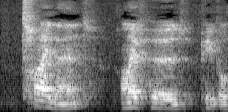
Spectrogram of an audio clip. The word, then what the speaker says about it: Thailand: is your thigh uh so thailand that sounds unusual because it's a place where people show their thighs a lot that's a strange mistake in english we say thai and the name of the people or the native language is thai so that's the easy one to remember so thai and where they come from they come from thailand and the final one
